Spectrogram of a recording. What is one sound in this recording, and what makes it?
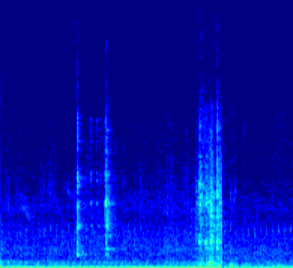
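Metal pots clank against each other.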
